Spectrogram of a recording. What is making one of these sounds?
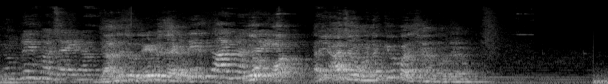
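A young woman speaks pleadingly close by.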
